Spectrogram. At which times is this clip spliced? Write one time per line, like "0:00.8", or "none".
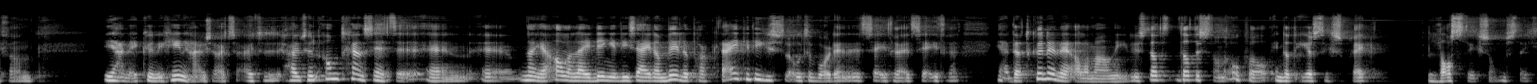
none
